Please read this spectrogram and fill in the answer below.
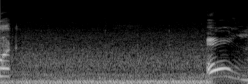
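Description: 2021 BMW M4 Competition's twin-turbo straight-six running at a steady low rumble, heard inside the cabin while the car creeps into a parking space under its automatic parking assistant.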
